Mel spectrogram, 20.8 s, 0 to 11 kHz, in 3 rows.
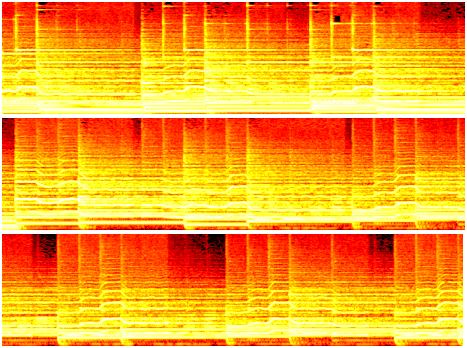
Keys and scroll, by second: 11.8-13.2 typing, 18.9 Return.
